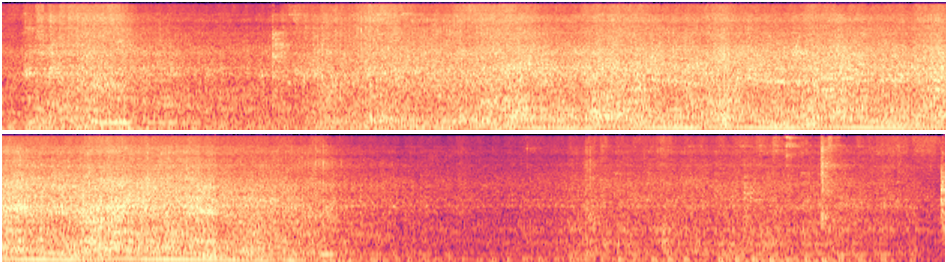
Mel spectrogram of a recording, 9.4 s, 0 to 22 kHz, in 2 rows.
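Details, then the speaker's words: Yamaha Mio M3 125 scooter after repair: even revs for a few seconds, then straight back to a calm steady idle. Normal running; the fault was a fake NGK plug and a weak "rotak". "Jadi pas di e starter juga dia langsung hidup langsung langsam stasioner di gas pun enggak ada berebet tenaganya pun ada"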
